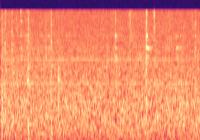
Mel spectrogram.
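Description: Near silence: faint room hiss with a few light ticks from hands working at the masking tape on the painted lathe headstock.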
